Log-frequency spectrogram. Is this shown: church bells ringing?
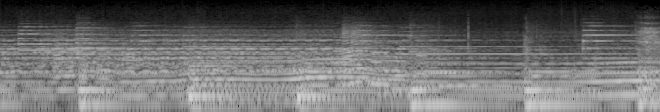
yes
